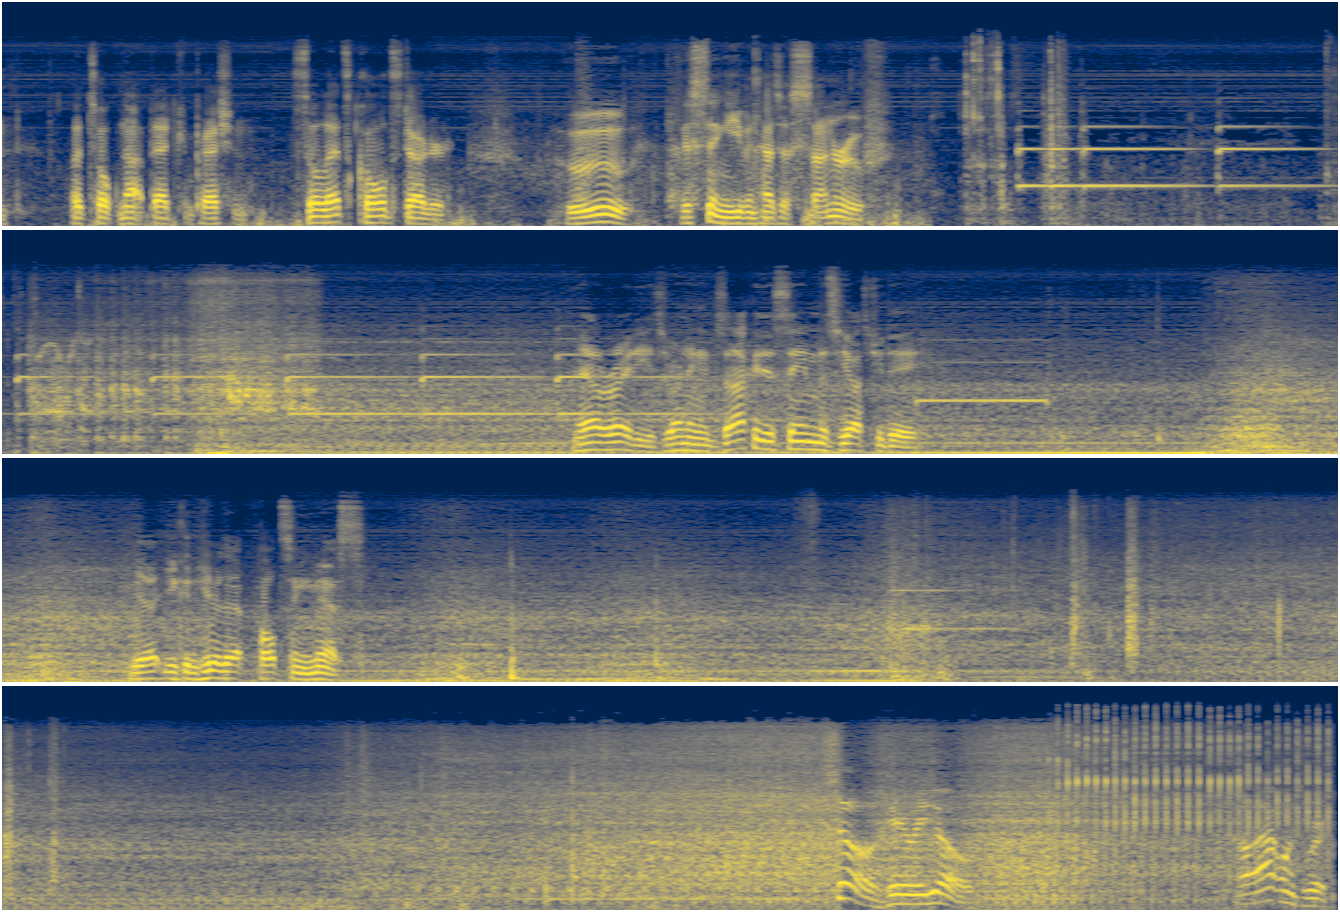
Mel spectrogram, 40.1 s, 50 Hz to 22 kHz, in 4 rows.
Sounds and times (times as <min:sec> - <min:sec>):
Car: 0:04.3 - 0:40.0.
